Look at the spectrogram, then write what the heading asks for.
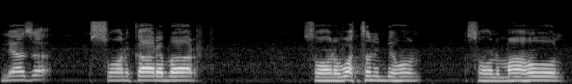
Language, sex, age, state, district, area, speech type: Kashmiri, male, 60+, Jammu and Kashmir, Anantnag, rural, spontaneous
